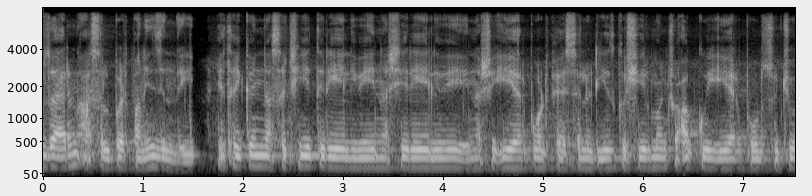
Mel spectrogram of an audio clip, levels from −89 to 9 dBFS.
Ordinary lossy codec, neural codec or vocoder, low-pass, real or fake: none; none; 7.2 kHz; real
